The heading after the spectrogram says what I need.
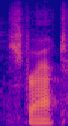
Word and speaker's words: Stract: makes clear um Jason what is stract is how you pronounce it stract yeah so what's the deal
